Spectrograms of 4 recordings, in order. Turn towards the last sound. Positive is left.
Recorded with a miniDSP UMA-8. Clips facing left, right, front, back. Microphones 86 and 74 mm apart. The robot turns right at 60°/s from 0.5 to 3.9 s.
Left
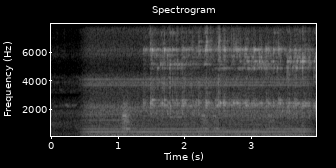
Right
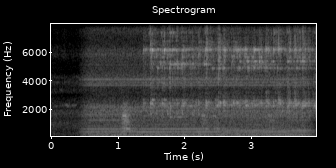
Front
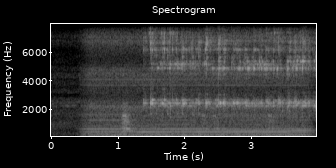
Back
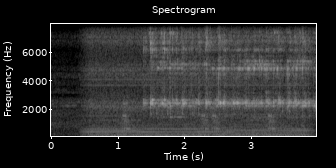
turn(degrees=50)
